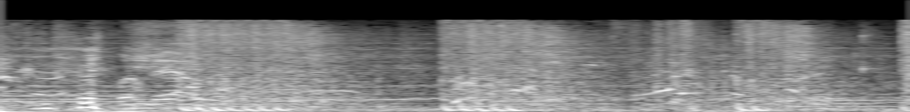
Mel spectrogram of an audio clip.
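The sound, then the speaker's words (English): Gunfire in a video game shootout, a dense, sustained clatter of overlapping shots, loud throughout, with a sharp fresh volley breaking in midway. “Wow, shot him in the head and he just turns around and shoots back at him.”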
